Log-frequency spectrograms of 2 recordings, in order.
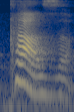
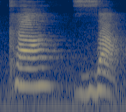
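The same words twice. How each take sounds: First: Said in the usual way. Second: "Casa" split as "ca... sa", pause between; syllable by syllable. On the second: Shown as a demonstration. Teacher counting syllables for pupils, "Casa" split in two. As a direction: sound out "Casa" in two full, separate beats. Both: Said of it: "Tem duas sílabas".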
